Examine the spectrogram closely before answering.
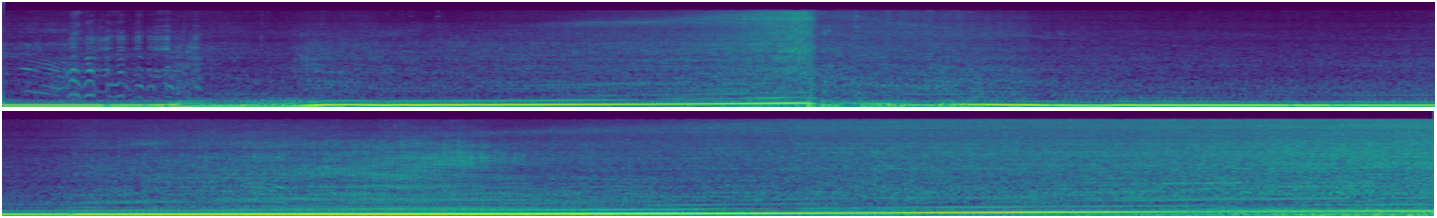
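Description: A car engine revs loudly and speeds up.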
